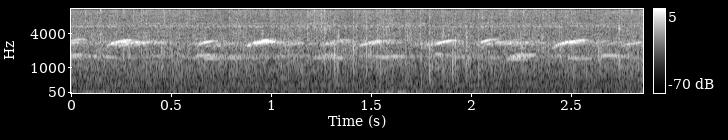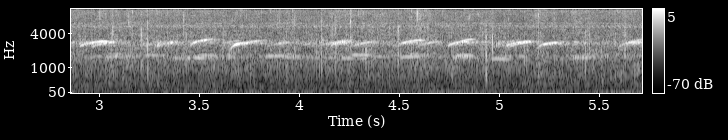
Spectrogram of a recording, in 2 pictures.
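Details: Coqui frogs calling together in tropical rain on Hawaii's Big Island: rapid, overlapping rising chirps, several per second, over a constant hiss of rainfall and occasional drops.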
